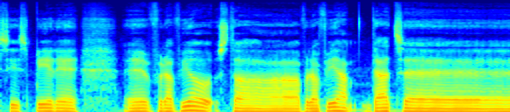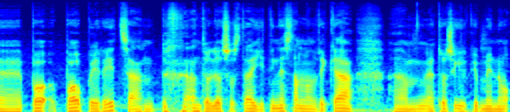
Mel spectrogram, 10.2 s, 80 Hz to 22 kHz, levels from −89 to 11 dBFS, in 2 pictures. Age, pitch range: 20-39, 105-125 Hz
